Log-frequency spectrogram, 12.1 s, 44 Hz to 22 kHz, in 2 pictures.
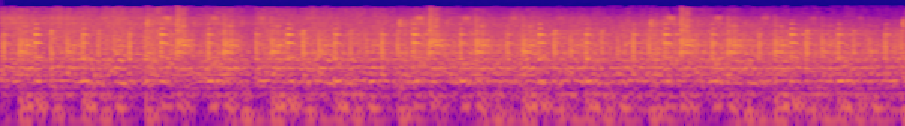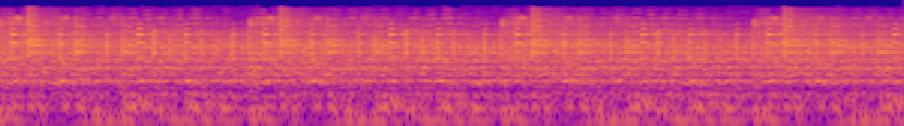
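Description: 1990s hard techno track playing in a continuous DJ mix, with a steady beat and dense layered synths.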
